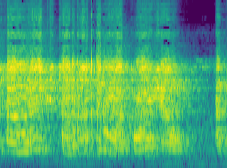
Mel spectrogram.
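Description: Speech only: a voice talking, sounding narrow like radio or telephone audio.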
